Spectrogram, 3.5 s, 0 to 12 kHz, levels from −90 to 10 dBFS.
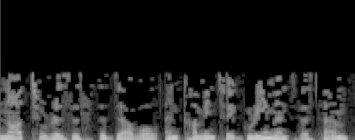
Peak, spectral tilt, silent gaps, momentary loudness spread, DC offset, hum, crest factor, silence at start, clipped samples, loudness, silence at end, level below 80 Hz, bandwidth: -6 dBFS; -9.5 dB/octave; none; 7 LU; under 0.1%; none; 12 dB; 0 s; under 0.1%; -20 LUFS; 0.05 s; -42 dBFS; 6 kHz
